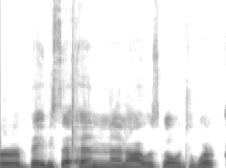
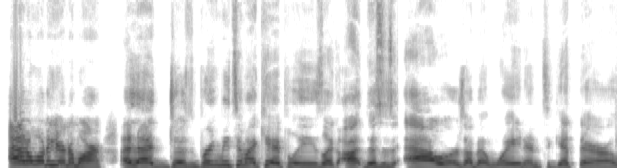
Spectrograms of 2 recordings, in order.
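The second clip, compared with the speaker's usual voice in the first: loud, high outburst, easing toward the end; retold desperate plea; 5 semitones higher, 8 dB louder than usual. Mother demanding to see her child, desperate retelling. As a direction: re-enact cutting someone off, raised and urgent.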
